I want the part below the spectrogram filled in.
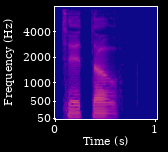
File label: Kapingamarangi; Tetau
